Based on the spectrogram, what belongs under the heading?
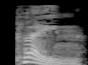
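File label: "plane", British English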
